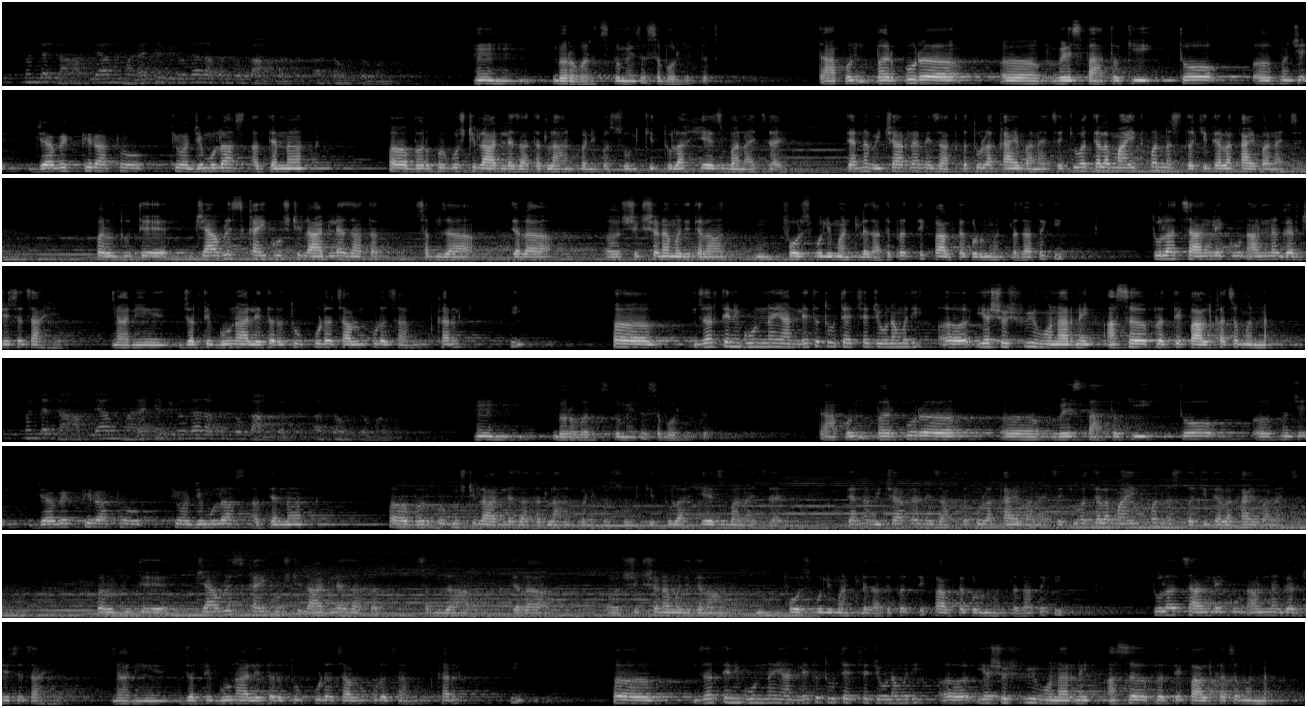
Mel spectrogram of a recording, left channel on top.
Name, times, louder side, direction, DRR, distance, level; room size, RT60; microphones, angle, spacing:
voice 1, 0.2-3.9 15.5-15.6 20.0-20.1 20.4-20.5 31.0-31.2 40.9-41.0, right 1 dB, 20° right, -5 dB, 3.0 m, -46 dB
voice 2, 4.7-6.9 8.2-9.6 10.0-11.5 11.8-12.2 12.5-14.5 14.7-16.1 16.9-20.9 21.5-26.1 27.0-29.9 30.2-30.8 31.2-31.6 32.1-36.7 37.6-39.7 40.2-43.7 44.2-44.3 45.2-45.7 46.0-51.8, left 4 dB, 30° left, 13 dB, 0.3 m, -29 dB
sound 1, 17.0-34.3, right 5 dB, 60° right, 0.4 m, -41 dB
26.0 x 11.5 x 3.1 m, 2.5 s
head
